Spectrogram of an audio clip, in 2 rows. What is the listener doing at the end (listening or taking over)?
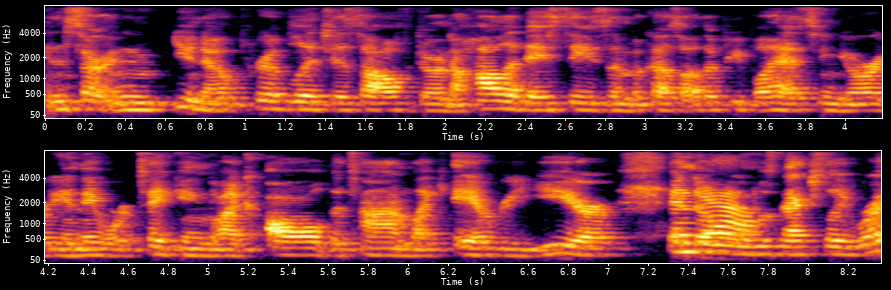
listening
